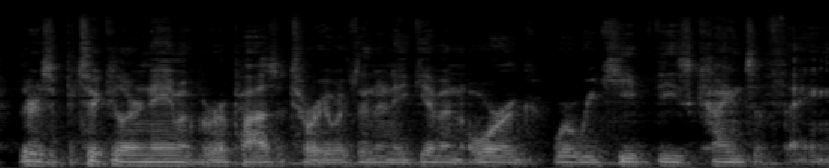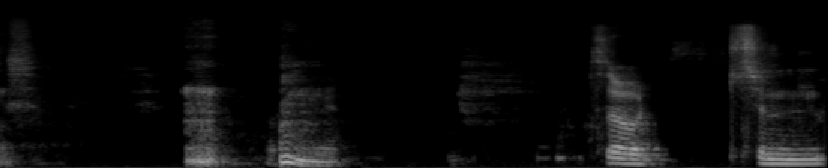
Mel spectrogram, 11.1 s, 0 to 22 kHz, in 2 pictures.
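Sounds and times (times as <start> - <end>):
person clearing throat: 6.8 - 8.0.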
